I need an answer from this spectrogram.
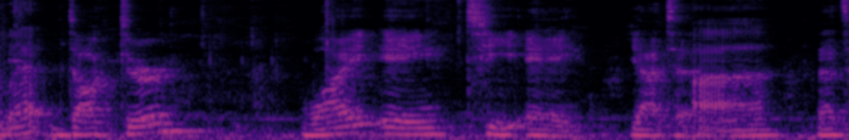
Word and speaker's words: Yata: Could you spell that? Dr. Y A T A Yata.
